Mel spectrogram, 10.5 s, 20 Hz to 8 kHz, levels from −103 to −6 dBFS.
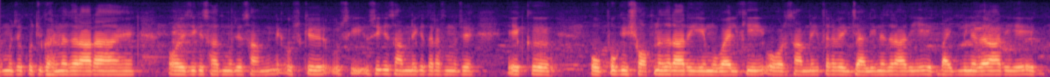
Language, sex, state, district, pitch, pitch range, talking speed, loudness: Hindi, male, Chhattisgarh, Kabirdham, 140 Hz, 135-140 Hz, 270 wpm, -24 LUFS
